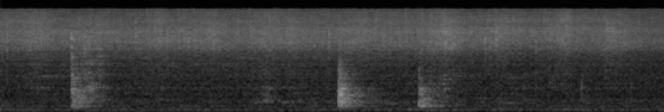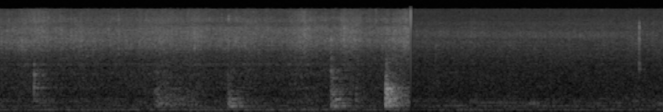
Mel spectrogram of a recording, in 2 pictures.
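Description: Food sizzles softly in a hot pan.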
